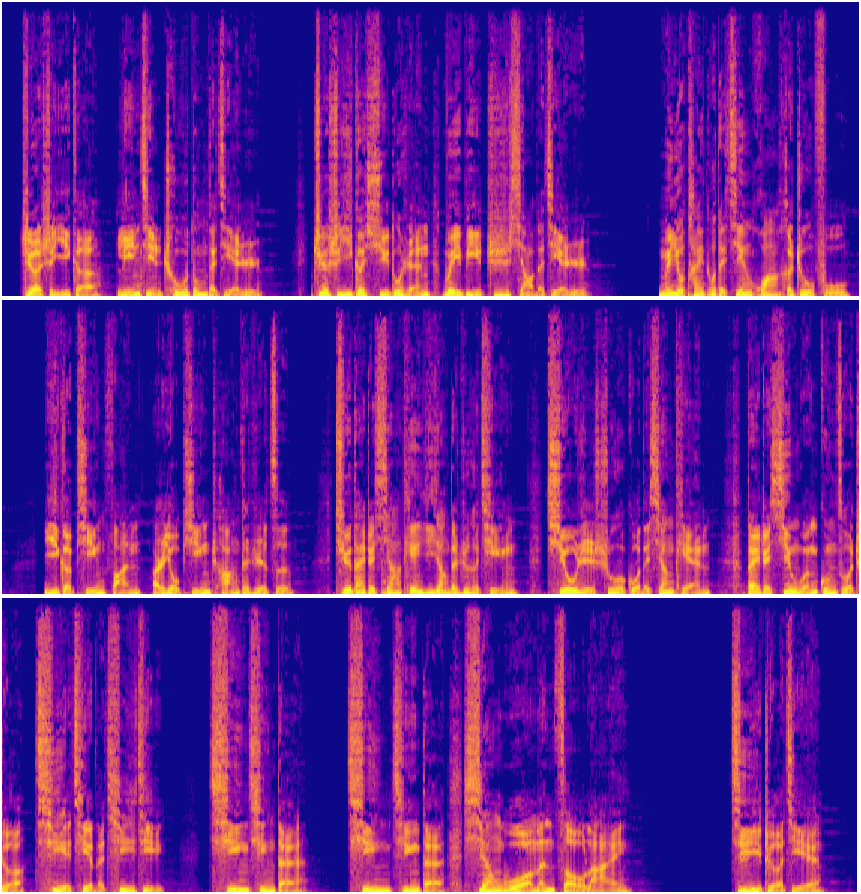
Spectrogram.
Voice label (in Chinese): 男 诗歌; 记者节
